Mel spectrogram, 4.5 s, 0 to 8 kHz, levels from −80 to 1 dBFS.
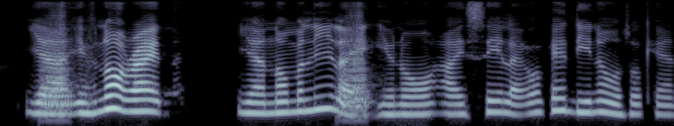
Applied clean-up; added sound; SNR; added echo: classical method spectral subtraction.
